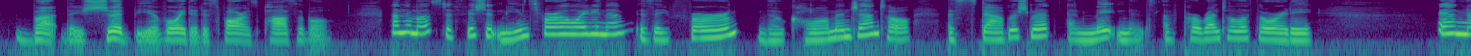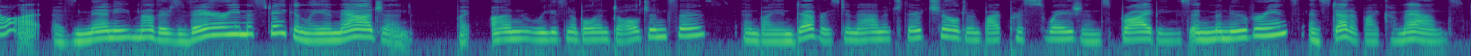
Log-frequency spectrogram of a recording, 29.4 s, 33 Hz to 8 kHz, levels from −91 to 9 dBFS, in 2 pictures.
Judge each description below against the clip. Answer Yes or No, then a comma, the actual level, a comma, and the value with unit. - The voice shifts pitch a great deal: Yes, wide, 5.7 semitones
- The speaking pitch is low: No, medium, 175 Hz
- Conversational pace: No, slow, 115 wpm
